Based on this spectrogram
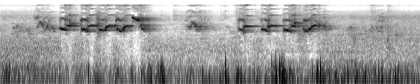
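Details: Rusty-collared seedeater returning from moult, sung in the "tui tui mosquito" style: high, thin, rapid twittering phrases in two bursts about two seconds apart, over clicks and rustling noise.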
